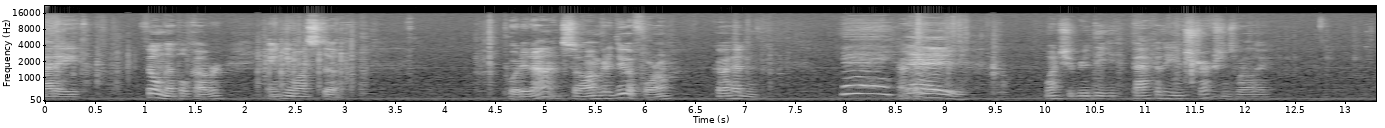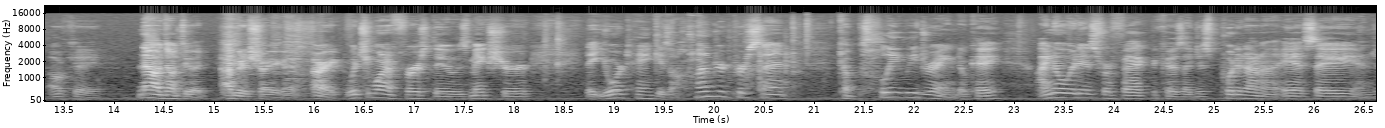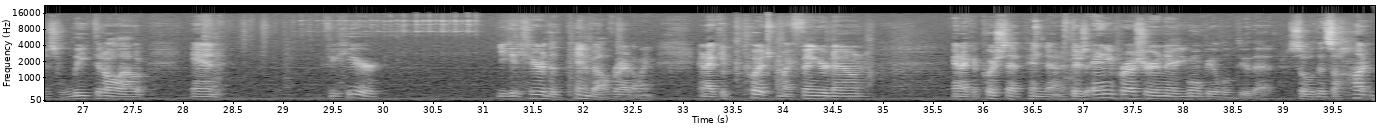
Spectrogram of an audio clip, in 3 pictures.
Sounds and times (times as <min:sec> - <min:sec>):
Speech: 0:00.0 - 0:00.4, 0:01.0 - 0:03.0, 0:04.6 - 0:07.2, 0:08.0 - 0:09.3, 0:10.0 - 0:12.3, 0:13.4 - 0:28.5, 0:29.4 - 0:30.0, 0:31.2 - 0:34.9, 0:35.7 - 0:39.9.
